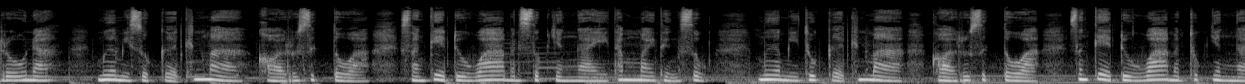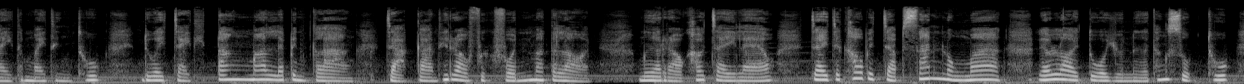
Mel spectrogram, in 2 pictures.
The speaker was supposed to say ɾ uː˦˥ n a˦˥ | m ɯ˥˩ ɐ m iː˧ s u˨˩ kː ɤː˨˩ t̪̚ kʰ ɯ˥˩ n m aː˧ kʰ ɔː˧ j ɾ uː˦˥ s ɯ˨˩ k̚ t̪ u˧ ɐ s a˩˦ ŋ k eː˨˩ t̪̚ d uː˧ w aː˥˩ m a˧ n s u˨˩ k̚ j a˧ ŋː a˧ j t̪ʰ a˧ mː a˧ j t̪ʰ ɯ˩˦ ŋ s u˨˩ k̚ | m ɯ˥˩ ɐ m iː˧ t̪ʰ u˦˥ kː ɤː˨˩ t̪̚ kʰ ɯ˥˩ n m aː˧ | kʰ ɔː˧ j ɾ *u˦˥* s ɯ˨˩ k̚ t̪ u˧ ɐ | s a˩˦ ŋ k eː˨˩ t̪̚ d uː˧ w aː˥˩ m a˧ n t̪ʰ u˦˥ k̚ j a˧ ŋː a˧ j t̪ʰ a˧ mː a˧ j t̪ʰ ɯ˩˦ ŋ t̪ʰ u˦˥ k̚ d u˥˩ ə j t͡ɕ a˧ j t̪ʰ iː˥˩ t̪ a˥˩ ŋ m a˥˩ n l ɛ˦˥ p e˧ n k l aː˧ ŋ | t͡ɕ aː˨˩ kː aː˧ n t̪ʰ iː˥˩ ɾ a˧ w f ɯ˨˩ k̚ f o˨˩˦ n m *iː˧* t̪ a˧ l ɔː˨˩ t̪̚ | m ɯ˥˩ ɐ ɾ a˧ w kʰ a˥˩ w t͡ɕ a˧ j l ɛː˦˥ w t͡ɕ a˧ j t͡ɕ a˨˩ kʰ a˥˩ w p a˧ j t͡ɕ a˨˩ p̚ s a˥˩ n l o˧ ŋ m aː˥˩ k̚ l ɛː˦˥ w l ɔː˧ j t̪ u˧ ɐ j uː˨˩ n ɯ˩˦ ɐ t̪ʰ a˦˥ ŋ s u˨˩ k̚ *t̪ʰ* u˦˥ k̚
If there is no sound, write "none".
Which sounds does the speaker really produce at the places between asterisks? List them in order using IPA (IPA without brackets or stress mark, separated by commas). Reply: uː˦˥, aː˧, t̪ʰ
